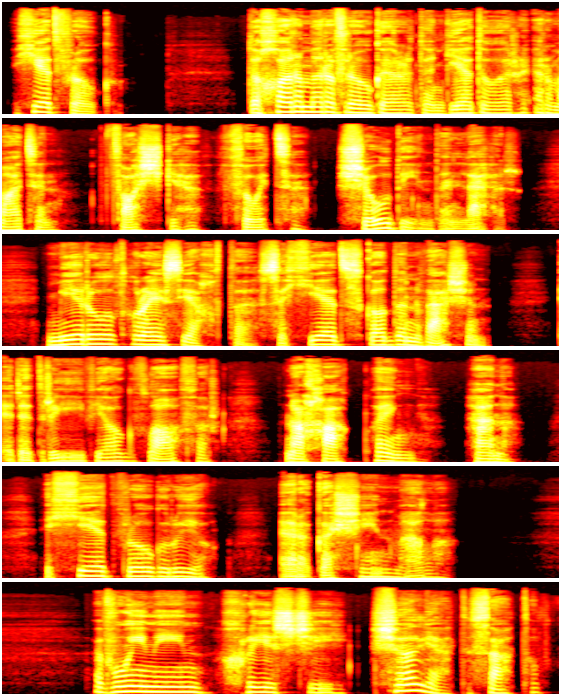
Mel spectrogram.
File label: Irish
